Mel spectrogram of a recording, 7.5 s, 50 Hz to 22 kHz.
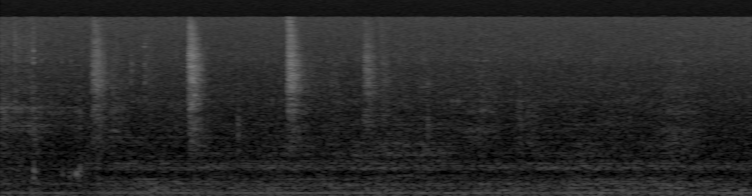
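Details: Furnace blower, apparently sealed with no oil port, in a 90% efficiency furnace, not very old: faint steady high whistle over low blower hum, no pitch change, getting louder over time; cause unknown.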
